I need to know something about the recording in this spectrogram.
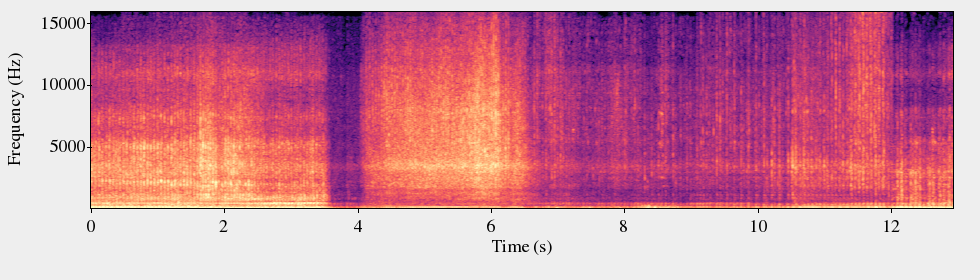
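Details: Honda CB750 750cc cross kart on stock carburetors with drilled emulsion tubes, warmed up: revs hard, then stumbles and drops out before picking up unevenly above 7,000 rpm under heavy load; the jetting change made breakup worse.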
